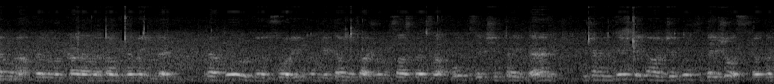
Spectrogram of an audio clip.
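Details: Wild boar piglet named Atila, kept in care, gives a run of short, rapid mid-pitched grunts in quick bursts that keep going without a break, with a person's voice nearby.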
